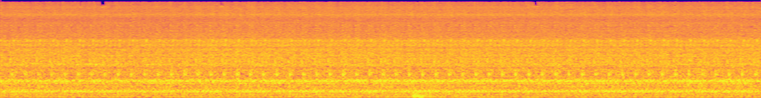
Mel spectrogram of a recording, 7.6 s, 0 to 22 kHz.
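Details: 2011 Honda Pilot at idle, customer complaint of strange engine noise and stinky smell: faint fairly regular knock about two per second over the engine; engine looks normal, knock source hard to find.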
